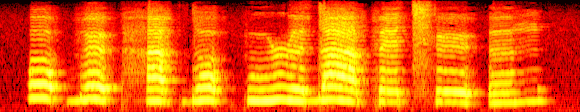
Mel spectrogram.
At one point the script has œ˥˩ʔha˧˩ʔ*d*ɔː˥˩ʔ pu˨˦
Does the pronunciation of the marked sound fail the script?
no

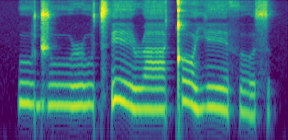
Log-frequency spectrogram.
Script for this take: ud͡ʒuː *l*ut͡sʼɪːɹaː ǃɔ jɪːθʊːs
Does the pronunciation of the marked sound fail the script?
yes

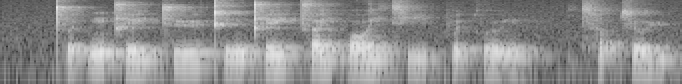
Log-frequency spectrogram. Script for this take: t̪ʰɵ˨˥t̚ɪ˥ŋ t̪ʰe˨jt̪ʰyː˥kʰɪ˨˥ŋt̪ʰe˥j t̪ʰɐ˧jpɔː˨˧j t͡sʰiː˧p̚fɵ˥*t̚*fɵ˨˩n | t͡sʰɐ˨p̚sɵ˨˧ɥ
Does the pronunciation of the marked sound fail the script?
no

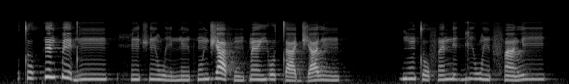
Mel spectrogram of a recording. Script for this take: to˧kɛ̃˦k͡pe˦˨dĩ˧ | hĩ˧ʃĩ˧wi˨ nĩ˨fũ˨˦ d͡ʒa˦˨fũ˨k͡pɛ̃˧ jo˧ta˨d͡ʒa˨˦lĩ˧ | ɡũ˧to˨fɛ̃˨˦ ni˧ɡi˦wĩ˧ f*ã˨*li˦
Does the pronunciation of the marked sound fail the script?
yes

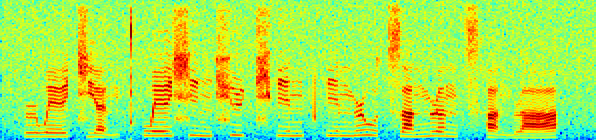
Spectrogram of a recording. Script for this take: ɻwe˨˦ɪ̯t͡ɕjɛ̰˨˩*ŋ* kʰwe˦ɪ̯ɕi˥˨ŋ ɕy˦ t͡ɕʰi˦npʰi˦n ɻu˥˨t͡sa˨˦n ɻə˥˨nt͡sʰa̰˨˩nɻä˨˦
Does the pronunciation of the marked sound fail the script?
yes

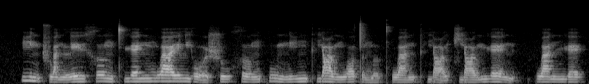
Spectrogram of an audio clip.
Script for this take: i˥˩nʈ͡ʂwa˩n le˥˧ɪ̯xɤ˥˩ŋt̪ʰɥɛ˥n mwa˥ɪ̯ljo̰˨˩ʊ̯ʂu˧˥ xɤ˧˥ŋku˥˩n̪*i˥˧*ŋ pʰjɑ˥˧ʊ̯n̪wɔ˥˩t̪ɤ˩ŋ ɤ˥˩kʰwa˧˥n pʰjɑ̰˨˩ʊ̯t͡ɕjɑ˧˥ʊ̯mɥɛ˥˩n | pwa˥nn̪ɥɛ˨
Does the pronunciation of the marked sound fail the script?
yes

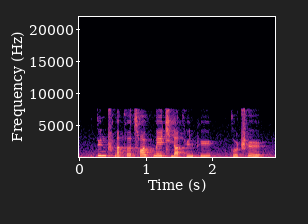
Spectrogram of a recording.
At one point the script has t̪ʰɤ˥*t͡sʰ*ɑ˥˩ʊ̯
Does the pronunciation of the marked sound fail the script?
no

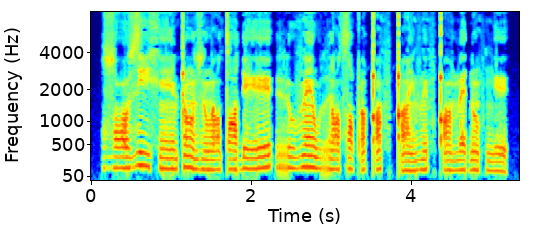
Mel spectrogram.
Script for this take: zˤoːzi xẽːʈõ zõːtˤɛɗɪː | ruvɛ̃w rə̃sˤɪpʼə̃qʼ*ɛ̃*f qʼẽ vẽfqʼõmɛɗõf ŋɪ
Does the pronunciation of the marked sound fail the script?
yes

